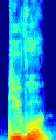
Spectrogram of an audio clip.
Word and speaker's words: gwine: First of ऑल देखो यहाँ पे कॉन्सेंट्रेट कीजिए, मार्स टॉम गिवन, GWINE, ये ओल्ड इंग्लिश स्पेलिंग है तो हमें इसे गिवन ही पढ़ना है।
